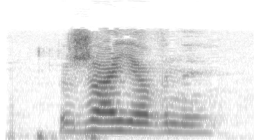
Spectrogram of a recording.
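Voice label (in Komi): "жаявны", Komi, female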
